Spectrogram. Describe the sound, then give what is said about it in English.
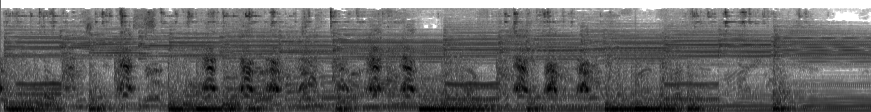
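A dog barks and yips repeatedly in quick, excited bursts, fairly loud, with a few whiny yelps mixed in over a low, steady background hum. “My dog's gonna pee exactly where you just did in one final adorable act of domination.”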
